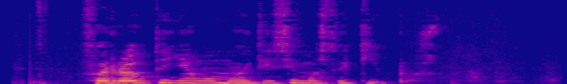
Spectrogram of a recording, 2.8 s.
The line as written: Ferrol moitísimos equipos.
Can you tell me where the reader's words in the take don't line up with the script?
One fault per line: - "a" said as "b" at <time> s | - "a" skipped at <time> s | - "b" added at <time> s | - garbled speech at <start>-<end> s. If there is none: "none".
- "tiña" added at 0.8 s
